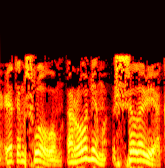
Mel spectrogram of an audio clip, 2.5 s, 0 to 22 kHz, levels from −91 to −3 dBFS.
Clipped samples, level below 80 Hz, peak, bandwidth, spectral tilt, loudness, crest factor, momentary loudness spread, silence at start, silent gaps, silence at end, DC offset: under 0.1%; -44 dBFS; -4 dBFS; 6 kHz; -3.5 dB/octave; -18 LUFS; 14 dB; 5 LU; 0 s; none; 0.05 s; 0.3%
